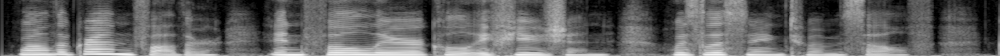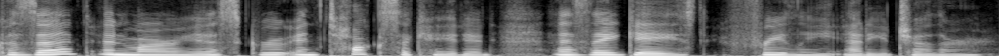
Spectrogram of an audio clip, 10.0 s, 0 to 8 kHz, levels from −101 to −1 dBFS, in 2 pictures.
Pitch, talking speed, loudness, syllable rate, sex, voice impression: 235 Hz, 140 wpm, -17 LUFS, 4.9 syllables/s, female, feminine, adult-like, relaxed, bright, soft, clear, slightly raspy, intellectual, friendly, reassuring, elegant, slightly lively, kind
